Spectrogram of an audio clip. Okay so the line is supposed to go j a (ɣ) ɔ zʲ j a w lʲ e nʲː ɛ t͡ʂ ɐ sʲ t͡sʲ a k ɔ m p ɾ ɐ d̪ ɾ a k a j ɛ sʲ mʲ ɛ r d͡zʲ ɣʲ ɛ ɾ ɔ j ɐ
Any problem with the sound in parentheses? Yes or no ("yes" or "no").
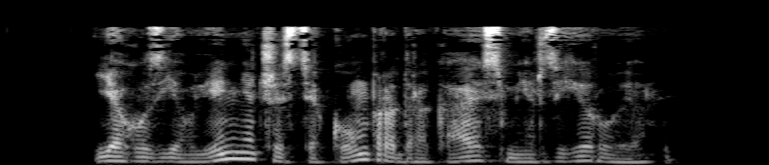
no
